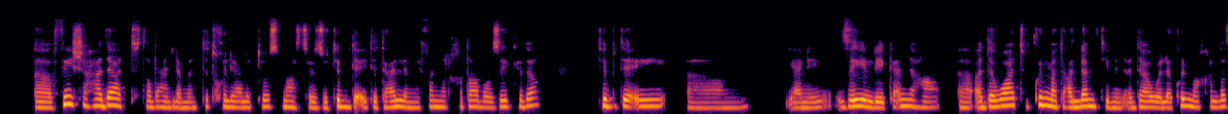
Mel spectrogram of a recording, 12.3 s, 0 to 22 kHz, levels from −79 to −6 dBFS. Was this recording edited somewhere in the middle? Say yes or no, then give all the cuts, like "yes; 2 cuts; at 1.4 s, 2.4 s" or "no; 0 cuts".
yes; 1 cut; at 9.5 s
